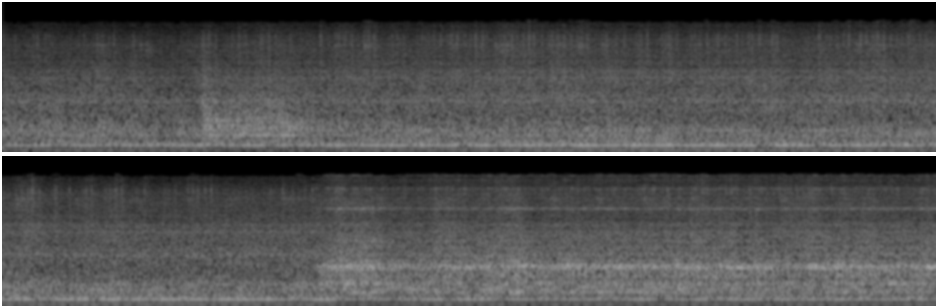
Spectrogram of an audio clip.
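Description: A milling cutter grinds into metal.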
